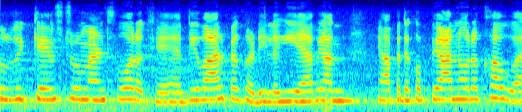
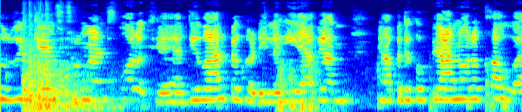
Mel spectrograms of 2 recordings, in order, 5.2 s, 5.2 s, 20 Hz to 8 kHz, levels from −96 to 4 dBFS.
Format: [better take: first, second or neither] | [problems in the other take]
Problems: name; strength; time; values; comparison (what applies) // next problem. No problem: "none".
first | noise reduction (classical method WPE with log-MMSE)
